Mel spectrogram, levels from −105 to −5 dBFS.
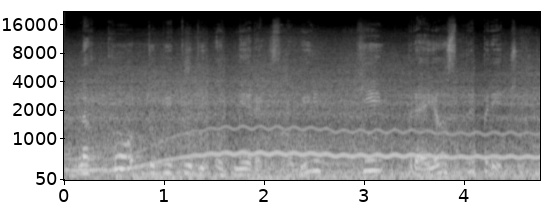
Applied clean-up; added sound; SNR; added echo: none; Musical instrument + Train; 0 dB; none.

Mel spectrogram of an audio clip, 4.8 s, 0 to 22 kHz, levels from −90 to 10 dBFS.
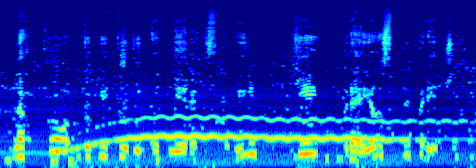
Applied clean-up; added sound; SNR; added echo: classical method spectral subtraction.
